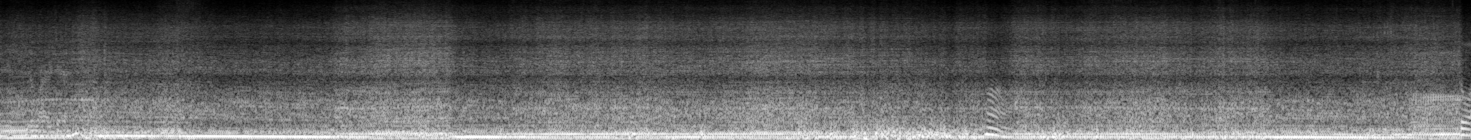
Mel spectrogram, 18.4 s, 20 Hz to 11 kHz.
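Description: A 2025 Honda Transalp motorcycle engine hums steadily while riding on cruise control, a low constant drone with slight pitch shifts and wind rush, close and loud throughout.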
